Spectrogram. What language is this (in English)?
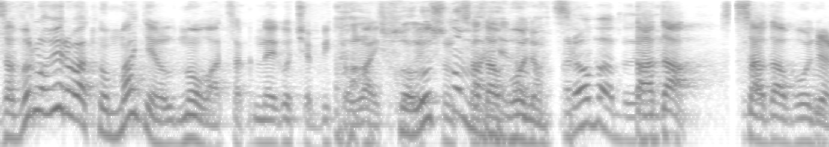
Croatian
